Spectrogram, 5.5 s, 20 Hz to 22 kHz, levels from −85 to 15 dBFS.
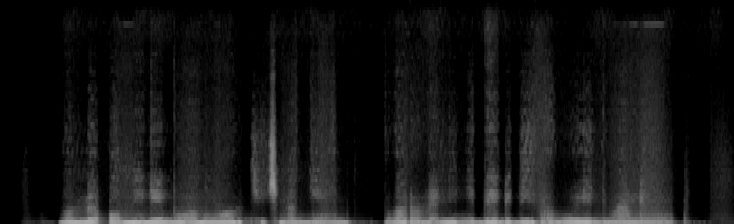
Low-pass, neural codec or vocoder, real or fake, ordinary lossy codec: none; codec, 44.1 kHz, 0.9 kbps, DAC; fake; none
